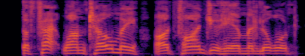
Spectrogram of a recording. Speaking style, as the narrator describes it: she said

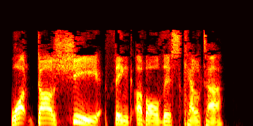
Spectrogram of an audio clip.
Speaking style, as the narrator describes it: Lucan called after him, making his voice loud enough to carry clearly to her ears as well

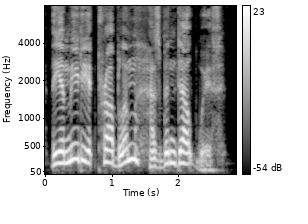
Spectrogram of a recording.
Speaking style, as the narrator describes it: Asnod said solemnly

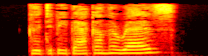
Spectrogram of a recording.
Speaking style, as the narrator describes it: one asked in a sweet voice

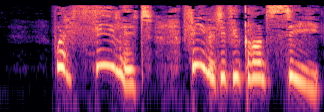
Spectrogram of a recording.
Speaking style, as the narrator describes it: she cried

